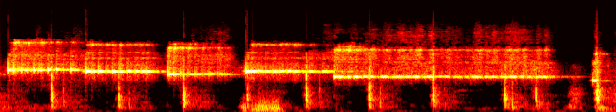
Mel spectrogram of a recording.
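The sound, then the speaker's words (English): Steady, insistent knocking on a door, about ten evenly spaced thuds, heard beneath a loud, continuous buzzing ring that starts and stops throughout. No one speaks. “Come on, open up, will you? I got a message for you. Come on, answer the door. Anybody home?”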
